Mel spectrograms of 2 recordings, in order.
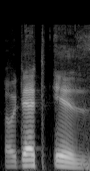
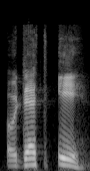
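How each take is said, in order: First: The word 'is' ends with a clear z sound. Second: The word 'is' is said without its final z. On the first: The speaker calls it right. "No, Odette is" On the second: The speaker calls it wrong. "don't say I. Many Vietnamese speakers say I"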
